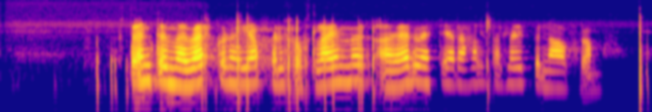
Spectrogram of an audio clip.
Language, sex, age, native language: Icelandic, female, 40-49, Icelandic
